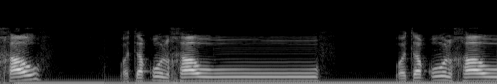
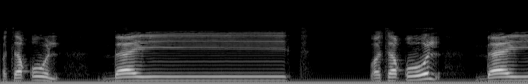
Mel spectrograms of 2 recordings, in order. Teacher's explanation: يسمى بمد اللين، ككلمة مثلا خوف، ككلمة مثلا بيت، فلك أن تمده بمقدار حركتين عند الوقف، حركتين أو 4 حركات أو 6 حركة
